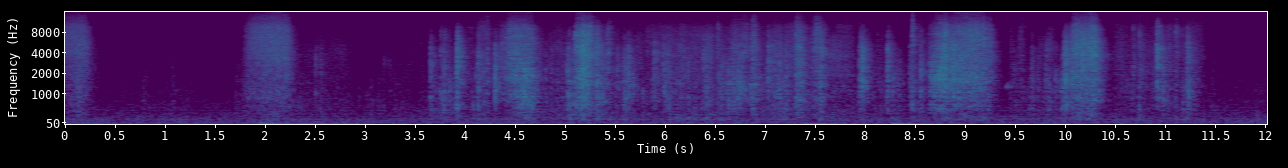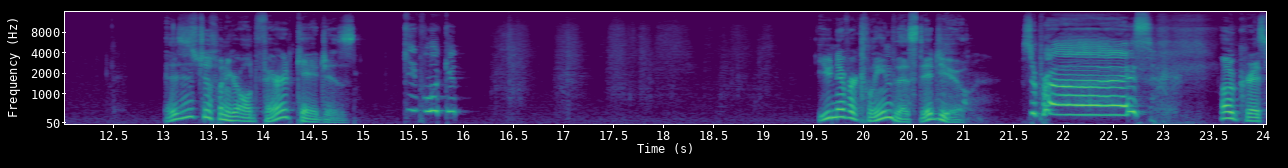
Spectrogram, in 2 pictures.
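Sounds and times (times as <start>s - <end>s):
wrapping paper crinkling and tearing as a present is unwrapped: 3.6s - 11.4s
speech: 13.1s - 15.0s, 19.6s - 23.0s, 23.6s - 24.0s.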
